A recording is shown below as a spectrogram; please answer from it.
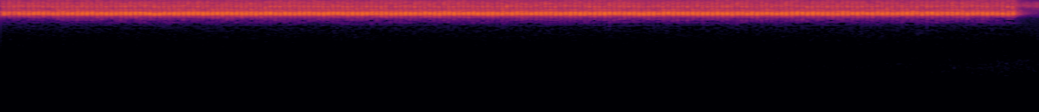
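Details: Grasshoppers sounding in a sleep and relaxation recording without music: a dense, high-pitched, rapidly pulsing insect buzz, continuous and even throughout, cutting off sharply in the final moment.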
